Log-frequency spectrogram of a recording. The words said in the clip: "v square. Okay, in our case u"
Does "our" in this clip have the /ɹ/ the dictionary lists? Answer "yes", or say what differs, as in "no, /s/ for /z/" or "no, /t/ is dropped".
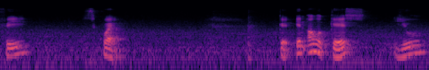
no, /l/ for /ɹ/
